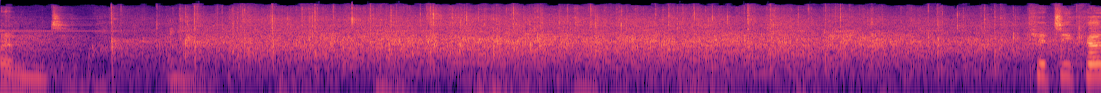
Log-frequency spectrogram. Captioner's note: applause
